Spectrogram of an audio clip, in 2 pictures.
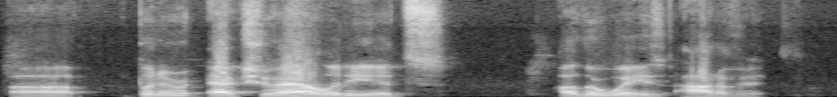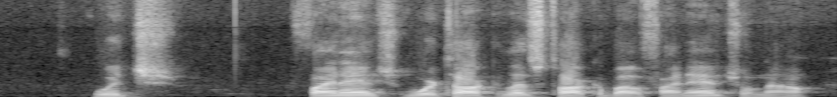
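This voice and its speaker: Guest, young adult man, no accent, earnest, slow and halting with uhs. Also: medium pitch, a little mellow. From Serbia, raised in USA. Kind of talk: casual interview chat.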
